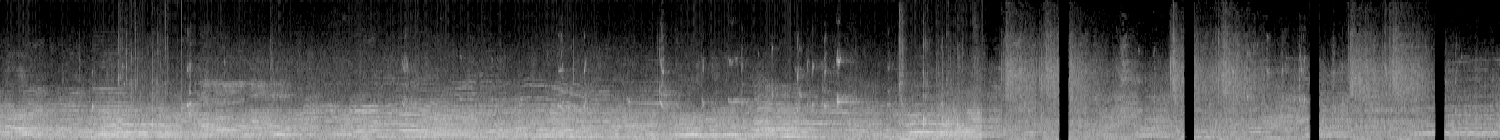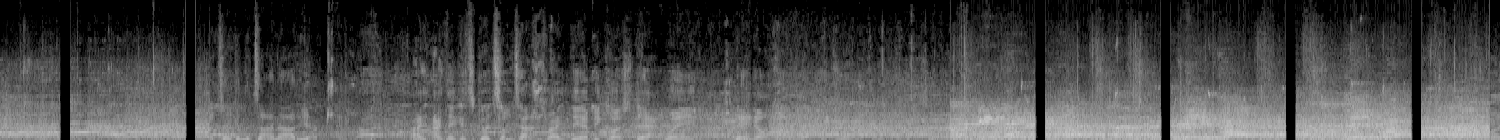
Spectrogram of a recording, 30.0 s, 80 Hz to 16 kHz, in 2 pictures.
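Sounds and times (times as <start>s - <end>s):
crowd voices: 0.0s - 30.0s
shoes squeaking: 18.2s - 21.3s.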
